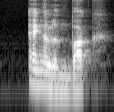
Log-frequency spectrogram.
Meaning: the highest box(es) at a theatre, intended for VIP guests
- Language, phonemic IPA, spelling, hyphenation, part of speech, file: Dutch, /ˈɛ.ŋə.lə(n)ˌbɑk/, engelenbak, en‧ge‧len‧bak, noun, Nl-engelenbak.ogg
